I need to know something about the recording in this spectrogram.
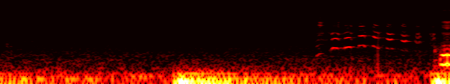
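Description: Deep low booms, one about two and a half seconds in and another just before the end, over a continuous low rumble. From about four seconds in, a voice giggles and laughs in short breaking notes that swoop in pitch.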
